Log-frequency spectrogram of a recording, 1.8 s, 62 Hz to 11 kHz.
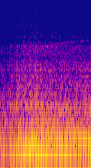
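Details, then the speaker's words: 1997 Ford F-250 HD 7.3 diesel after glow plug replacement: rough uneven knocking idle, heavy shaking, shifter rattling, hard cranking; injectors 1 and 3 misfiring from a bent pin in the valve cover harness connector, fixed by replacing connectors and gaskets. "you'll have real bad shaking throughout the truck if you look at the shifter I'll try to hold that still it's rattling all over the place so yeah it just doesn't sound right"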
